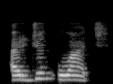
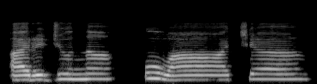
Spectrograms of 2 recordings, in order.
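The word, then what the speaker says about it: अर्जुन उवाच: Over here, Arjuna. No is with a complete pronunciation. It should not be Arjun Uvach. No, no is complete. Cha is also with a complete pronunciation. So, Arjuna Uvacha.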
